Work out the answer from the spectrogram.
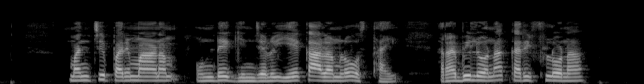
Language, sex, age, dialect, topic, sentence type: Telugu, female, 25-30, Telangana, agriculture, question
